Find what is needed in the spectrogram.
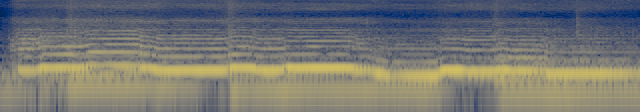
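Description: A wordless hummed melody over held low backing notes in a Hindi romantic song. The tune moves up and down in steps, comes in at the start and fades toward the end.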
